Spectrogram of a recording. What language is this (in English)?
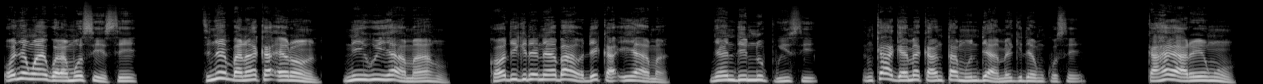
Igbo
